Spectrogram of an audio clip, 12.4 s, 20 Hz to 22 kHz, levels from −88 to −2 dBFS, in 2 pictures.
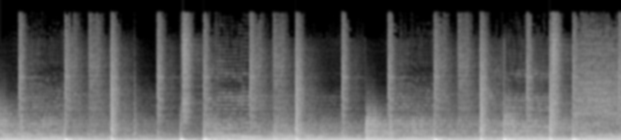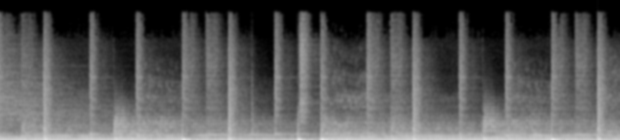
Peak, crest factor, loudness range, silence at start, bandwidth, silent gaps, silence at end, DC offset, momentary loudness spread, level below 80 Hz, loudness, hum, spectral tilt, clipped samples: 0 dBFS; 12 dB; 1 LU; 0 s; over 20 kHz; none; 0 s; under 0.1%; 4 LU; -14 dBFS; -15 LUFS; none; -5.5 dB/octave; under 0.1%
